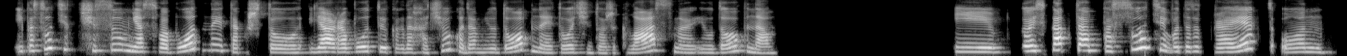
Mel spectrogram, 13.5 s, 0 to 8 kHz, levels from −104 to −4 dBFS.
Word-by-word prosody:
И, 260 Hz, -, -9 dB
по 285 Hz, -, -2 dB
сути, 375 Hz, +6 st, 0 dB
часы 295 Hz, 0 st, -6 dB
у 325 Hz, -, -3 dB
меня 255 Hz, -5 st, +3 dB
свободные, 285 Hz, -, 0 dB
так 210 Hz, -6 st, -5 dB
что 195 Hz, -2 st, -4 dB
я 230 Hz, +2 st, +6 dB
работаю, 230 Hz, +2 st, +1 dB
когда 205 Hz, -3 st, -8 dB
хочу, 195 Hz, -, -7 dB
когда 210 Hz, -, -5 dB
мне 200 Hz, 0 st, -9 dB
удобно. 245 Hz, -, 0 dB
Это 180 Hz, 0 st, -7 dB
очень 195 Hz, -1 st, -6 dB
тоже 170 Hz, -1 st, -10 dB
классно 195 Hz, -, +1 dB
и 190 Hz, -, -13 dB
удобно. 195 Hz, -2 st, -3 dB, 1.8 s
И 230 Hz, -1 st, +1 dB, 0.3 s
то 270 Hz, -, +5 dB
есть 285 Hz, +1 st, +1 dB
как-то, 320 Hz, -2 st, +6 dB
по 265 Hz, -3 st, -3 dB
сути, 360 Hz, -, +3 dB
вот 245 Hz, -3 st, -4 dB
этот 250 Hz, 0 st, -3 dB
проект, 260 Hz, -, +1 dB
он, 220 Hz, -1 st, -5 dB
235 Hz, 140 wpm, -22 LUFS, 205-290 Hz, 1.8 s, я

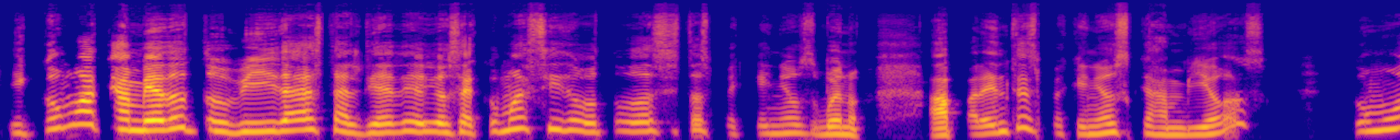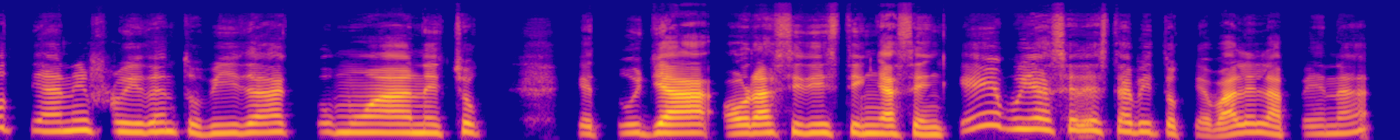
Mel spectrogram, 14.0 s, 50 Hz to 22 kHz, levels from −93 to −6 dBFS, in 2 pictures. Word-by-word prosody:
Y, 200 Hz, -1 st, -10 dB
¿cómo 315 Hz, -, +1 dB
ha 415 Hz, -, +9 dB
cambiado 275 Hz, +2 st, +8 dB
tu 240 Hz, -2 st, -1 dB
vida 240 Hz, +4 st, +3 dB
hasta 280 Hz, -3 st, -1 dB
el 215 Hz, -, -1 dB
día 205 Hz, +2 st, 0 dB
de 235 Hz, -1 st, -1 dB
hoy?, 220 Hz, -, +1 dB
o 215 Hz, -, +3 dB
sea, 220 Hz, 0 st, +1 dB
¿cómo 240 Hz, +9 st, -2 dB
ha -, -, -2 dB
sido 270 Hz, -6 st, -3 dB
todos 235 Hz, +1 st, -5 dB
estos 225 Hz, -, -9 dB
pequeños?, 185 Hz, +1 st, -11 dB
bueno, 175 Hz, -3 st, -1 dB, 0.3 s
aparentes 185 Hz, -, 0 dB
pequeños 190 Hz, +3 st, -5 dB
cambios, 170 Hz, -, -5 dB, 0.4 s
¿cómo 260 Hz, +7 st, -3 dB
te 255 Hz, -1 st, -13 dB
han 240 Hz, +2 st, -1 dB
influido 230 Hz, -3 st, -3 dB
en 230 Hz, 0 st, -4 dB
tu 200 Hz, -2 st, -6 dB
vida? 210 Hz, +3 st, -2 dB
¿Cómo 215 Hz, 0 st, -3 dB
han 210 Hz, -1 st, +4 dB
hecho 200 Hz, +1 st, -4 dB, 0.5 s
que 180 Hz, -1 st, -8 dB
tú 195 Hz, +3 st, -10 dB
ya 205 Hz, +1 st, +7 dB
ahora 200 Hz, +3 st, +3 dB
sí 210 Hz, -, -4 dB
distingas 195 Hz, -2 st, 0 dB
en 170 Hz, -2 st, -2 dB
qué 300 Hz, -, -6 dB
voy 295 Hz, -3 st, -3 dB
a -, -, +2 dB
hacer 270 Hz, 0 st, -3 dB
este 240 Hz, -2 st, -4 dB
hábito 225 Hz, -5 st, -4 dB
que 150 Hz, -, -13 dB
vale 180 Hz, +9 st, +1 dB
la 190 Hz, -5 st, -1 dB
pena 190 Hz, +5 st, -9 dB
215 Hz, 215 wpm, -22 LUFS, 190-245 Hz, 0.5 s, ha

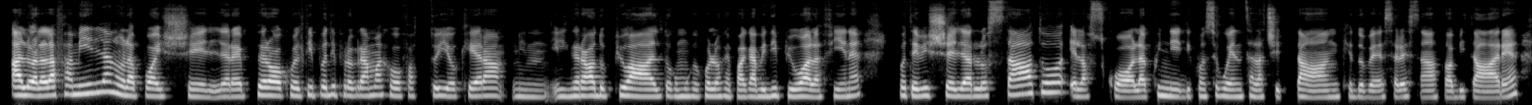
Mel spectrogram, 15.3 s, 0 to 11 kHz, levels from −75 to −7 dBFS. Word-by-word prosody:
Allora 215 Hz, -2 st, +8 dB
la 215 Hz, +1 st, +8 dB
famiglia 250 Hz, +6 st, 0 dB
non 265 Hz, -6 st, +1 dB
la 200 Hz, -2 st, +3 dB
puoi 195 Hz, -1 st, 0 dB
scegliere, 185 Hz, -1 st, -3 dB
però 210 Hz, -3 st, +4 dB
quel 200 Hz, -2 st, -2 dB
tipo 220 Hz, +1 st, -3 dB
di 230 Hz, +2 st, -3 dB
programma 210 Hz, 0 st, -1 dB
che 220 Hz, -, -7 dB
avevo 200 Hz, -2 st, -2 dB
fatto 200 Hz, +1 st, -9 dB
io 195 Hz, -2 st, -2 dB
che 200 Hz, +1 st, -4 dB
era, 205 Hz, +1 st, +1 dB
mhmm, 180 Hz, -2 st, -10 dB
il 185 Hz, +1 st, -7 dB
grado 200 Hz, +1 st, +2 dB
più 210 Hz, +2 st, -2 dB
alto, 190 Hz, 0 st, +4 dB
comunque 185 Hz, 0 st, -5 dB
quello 190 Hz, 0 st, -1 dB
che 185 Hz, -, -6 dB
pagavi 180 Hz, 0 st, +1 dB
di 200 Hz, +2 st, -3 dB
più 190 Hz, -2 st, -3 dB
alla 185 Hz, -2 st, +5 dB
fine, 190 Hz, +4 st, -4 dB, 0.3 s
potevi 205 Hz, -1 st, 0 dB
scegliere 190 Hz, -2 st, +2 dB
lo 195 Hz, -, -1 dB
stato 265 Hz, +8 st, +2 dB
e -, -, 0 dB
la 180 Hz, -1 st, -1 dB
scuola. 175 Hz, -1 st, 0 dB
Quindi 195 Hz, -2 st, -3 dB
di 185 Hz, +2 st, -9 dB
conseguenza 190 Hz, 0 st, -4 dB
la 180 Hz, -1 st, -2 dB
città 180 Hz, +1 st, -3 dB
anche 175 Hz, +2 st, -2 dB
dove 170 Hz, 0 st, -4 dB
saresti 180 Hz, 0 st, -4 dB
andata 170 Hz, 0 st, -3 dB
a -, -, +1 dB
abitare, 165 Hz, +4 st, 0 dB
190 Hz, 190 wpm, -21 LUFS, 180-205 Hz, 0.3 s, Allora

